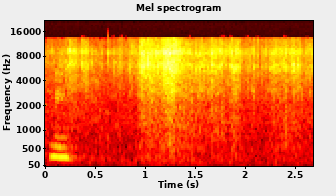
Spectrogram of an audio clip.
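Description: A plastic wrapper rustles as it is waved.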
